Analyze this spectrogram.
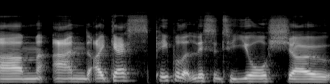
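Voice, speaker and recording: The speaker talks with an English accent over a quiet background. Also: man. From England. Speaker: film journalist. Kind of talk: casual chat.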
